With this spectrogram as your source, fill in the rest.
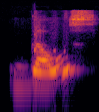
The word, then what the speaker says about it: goes: to make sure that we pronounce goes, okay? Instead of go, right? It must end with the sound of the letter Z, okay?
